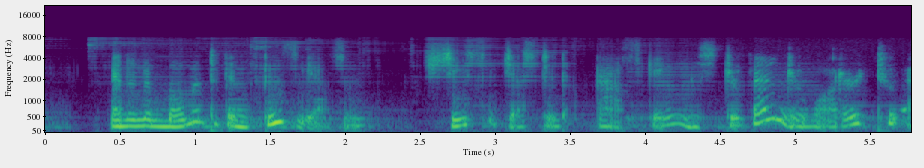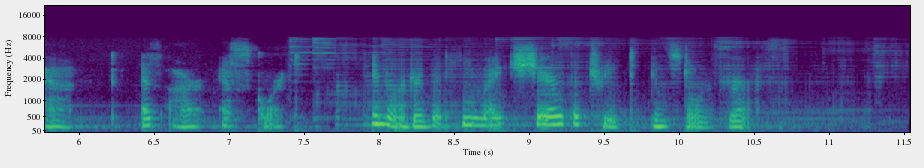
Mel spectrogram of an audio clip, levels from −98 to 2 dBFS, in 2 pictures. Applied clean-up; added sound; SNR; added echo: neural separator model SepFormer DNS4.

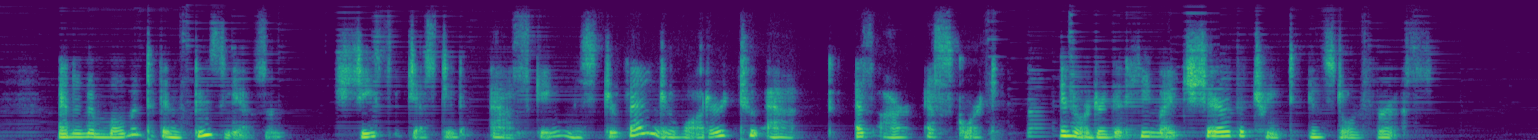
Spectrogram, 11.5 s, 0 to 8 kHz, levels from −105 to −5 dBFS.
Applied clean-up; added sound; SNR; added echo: neural mask model DeepFilterNet 3.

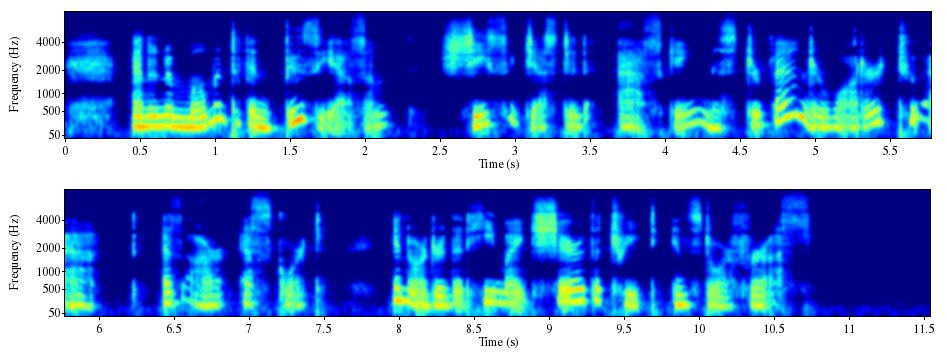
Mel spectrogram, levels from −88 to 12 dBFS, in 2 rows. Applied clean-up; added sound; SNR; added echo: none; none; none; none.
